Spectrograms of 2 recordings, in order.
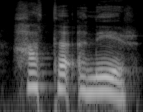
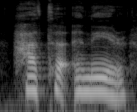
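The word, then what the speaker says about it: hata an fhir: But if we're going to say the man's hat, or the hat of the man, it's hata anir, hata anir.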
